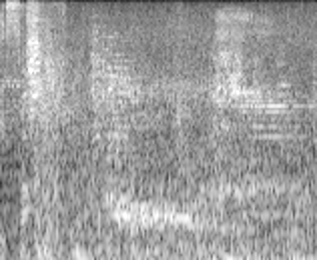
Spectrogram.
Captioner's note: screams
